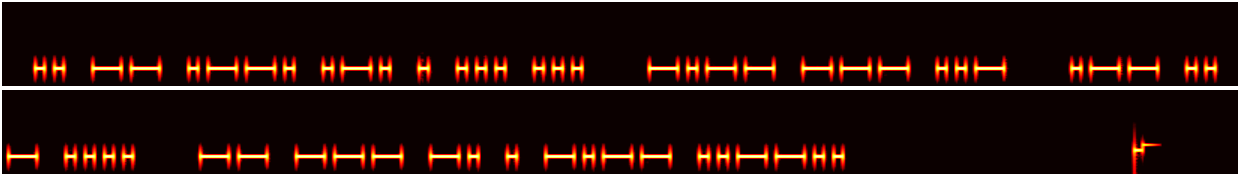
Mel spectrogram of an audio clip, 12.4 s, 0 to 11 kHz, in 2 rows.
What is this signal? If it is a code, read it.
Morse code, heard as a keyed tone, about 25 wpm, 700 Hz. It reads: IMPRESS YOU WITH MONEY?
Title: Sentences from Top 1600 Words 25wpm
